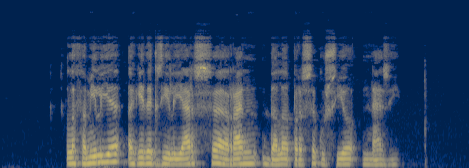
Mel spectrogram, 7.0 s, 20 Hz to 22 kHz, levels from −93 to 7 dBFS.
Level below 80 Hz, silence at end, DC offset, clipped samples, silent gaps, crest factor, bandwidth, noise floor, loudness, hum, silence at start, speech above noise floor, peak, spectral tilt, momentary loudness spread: -56 dBFS; 1.1 s; under 0.1%; under 0.1%; none; 18 dB; 9.4 kHz; -81 dBFS; -20 LUFS; none; 1 s; 61 dB; -4 dBFS; -5.5 dB/octave; 9 LU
